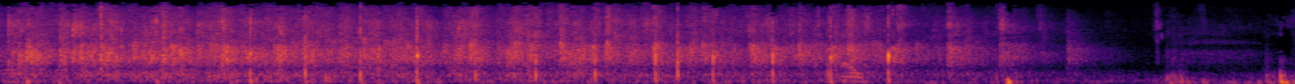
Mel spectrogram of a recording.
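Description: Audience applauding, a dense patter of many hands clapping, fading out near the end.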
